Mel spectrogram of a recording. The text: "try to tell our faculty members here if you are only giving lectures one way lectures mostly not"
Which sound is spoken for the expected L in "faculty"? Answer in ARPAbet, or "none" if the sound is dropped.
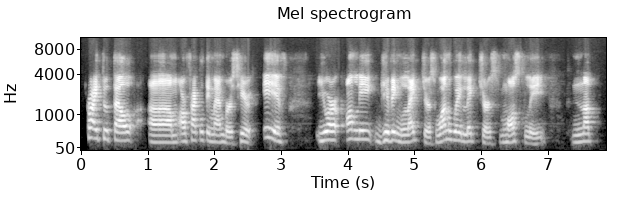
L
